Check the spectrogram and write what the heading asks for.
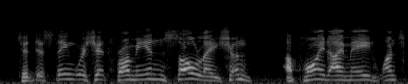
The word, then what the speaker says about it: insolation: I pronounce that insulation to distinguish it from insolation, a point I made once before on a program, insolation, incoming solar radiation.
